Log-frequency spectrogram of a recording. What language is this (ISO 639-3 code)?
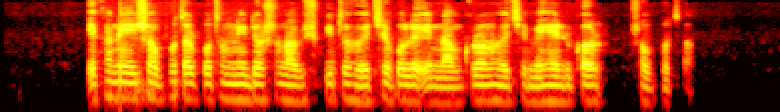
ben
